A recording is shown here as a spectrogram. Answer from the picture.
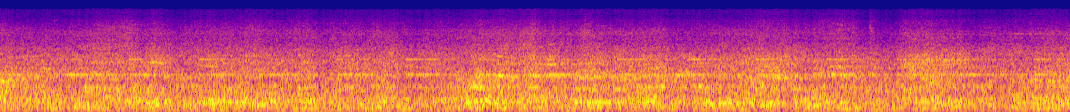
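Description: Coal hopper cars of a loaded-or-empty freight train rolling steadily past at a grade crossing: the continuous noise of steel wheels on rail.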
